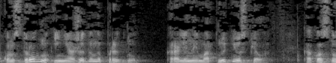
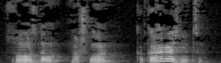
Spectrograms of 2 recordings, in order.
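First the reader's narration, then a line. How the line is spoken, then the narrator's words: Grumbling cat. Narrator (Russian): проворчал кот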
